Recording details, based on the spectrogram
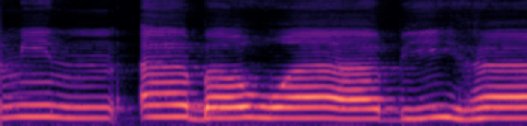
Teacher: Kemudian pada kata min abawabiha terdapat nun sukun bertemu dengan huruf hamzah, ini dinamakan izhar halqi, maka nun sukun dibaca secara jelas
